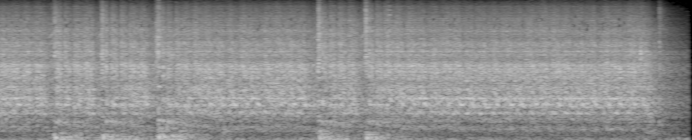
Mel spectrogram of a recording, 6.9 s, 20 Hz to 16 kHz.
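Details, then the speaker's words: 1973 Toyota Land Cruiser FJ40 with Chevy 305 V8, first start after sitting for years, with timing set, fuel primed, fresh oil and a borrowed battery: five slow cranking bursts, then it fires and holds a steady, strong idle. "that sounded pretty damn good there though"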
